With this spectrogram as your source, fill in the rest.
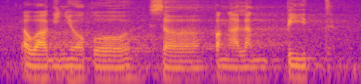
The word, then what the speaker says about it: Pete: Kung gusto nyo pong panggandahin ang pangalan ko, tawagin nyo ako sa pangalang Pete. Hindi po P-I-T kung hindi P-E-T-E. Pero kung bigkasin ay Pete, huwag pong bigkasin sa Kapampangan.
